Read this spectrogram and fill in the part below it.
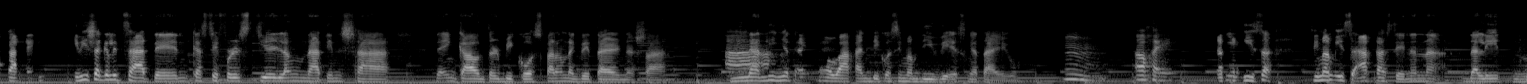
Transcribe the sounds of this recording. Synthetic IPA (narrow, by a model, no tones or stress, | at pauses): kaj | hɪnd̪iːʃɐɡɐlɪt̪̚sɐʔaːt̪ɛnkɐsɛfɛɹst̪jiɹlɐŋnaːt̪ɪnʃa | nɐʔɛŋkawnt̪ɛɹbɪkospaːɾɐŋnɐɡɾɛt̪ajɛɹnɐʃa | inɐɪnd̪iːɲat̪aːjonɐhɐwaːkɐnb̪ɪkosɪmamd̪iviʔɛsŋɐt̪a̰ːjo | ʔoːkɛj | ɐk̪hɪnd̪isa | sɪmamʔɪsaʔɐkɐsɛnɐnɐ̰d̪ɐlejt̪̚n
